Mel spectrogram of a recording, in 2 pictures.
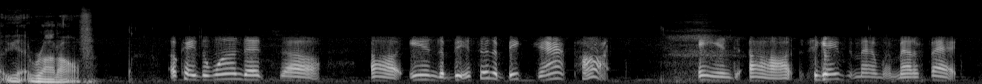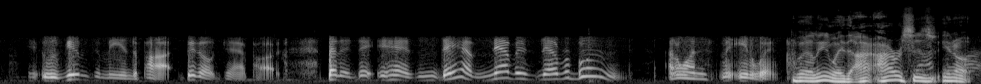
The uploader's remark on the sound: Several callers.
